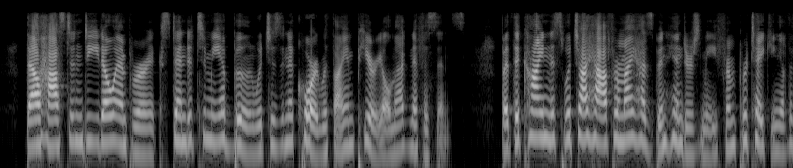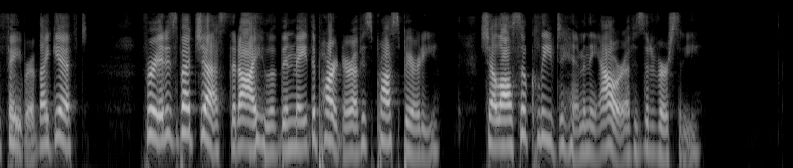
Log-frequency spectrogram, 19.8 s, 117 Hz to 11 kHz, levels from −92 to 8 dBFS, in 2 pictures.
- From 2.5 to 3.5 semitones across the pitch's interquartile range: No, average, 4.6 semitones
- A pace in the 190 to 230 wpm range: Yes, average, 195 wpm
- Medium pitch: No, high, 220 Hz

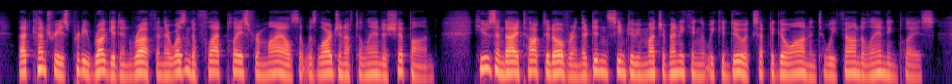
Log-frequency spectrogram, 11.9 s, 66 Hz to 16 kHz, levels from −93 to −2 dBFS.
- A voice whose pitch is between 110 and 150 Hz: Yes, low, 135 Hz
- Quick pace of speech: Yes, fast, 265 wpm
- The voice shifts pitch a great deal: No, narrow, 2.6 semitones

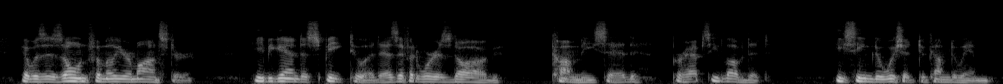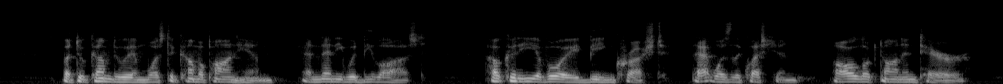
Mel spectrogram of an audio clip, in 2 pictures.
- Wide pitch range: No, average, 4.0 semitones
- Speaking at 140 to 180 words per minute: No, average, 195 wpm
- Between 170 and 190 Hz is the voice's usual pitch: No, low, 115 Hz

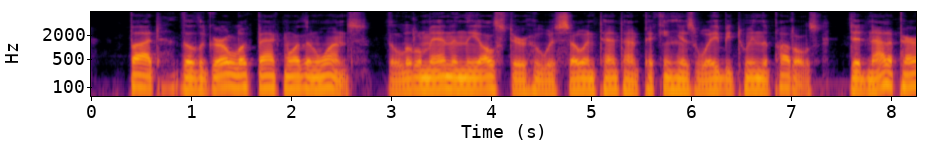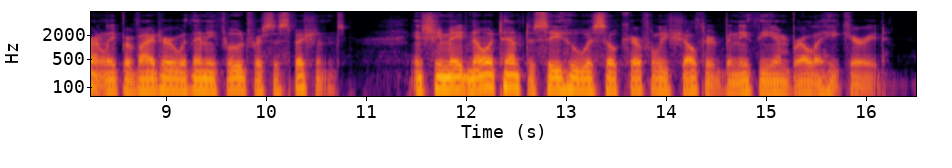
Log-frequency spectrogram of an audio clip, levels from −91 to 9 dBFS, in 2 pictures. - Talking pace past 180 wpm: Yes, average, 195 wpm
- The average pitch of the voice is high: No, very low, 80 Hz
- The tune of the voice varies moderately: Yes, average, 3.0 semitones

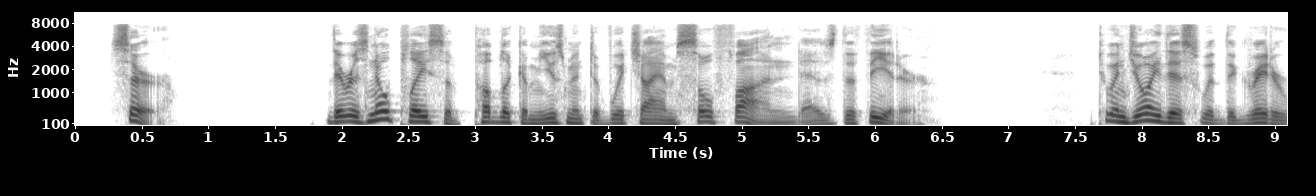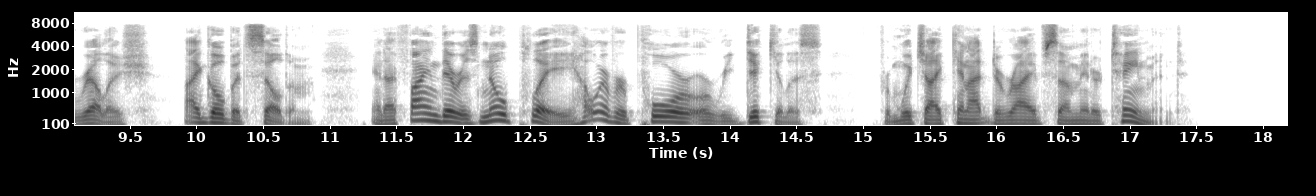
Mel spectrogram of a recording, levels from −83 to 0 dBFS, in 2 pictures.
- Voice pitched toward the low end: Yes, low, 115 Hz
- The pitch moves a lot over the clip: Yes, wide, 7.1 semitones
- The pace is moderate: Yes, average, 160 wpm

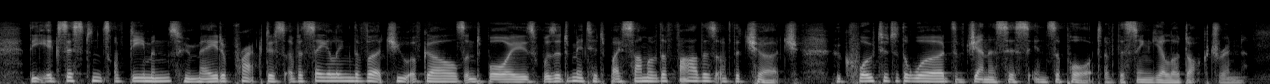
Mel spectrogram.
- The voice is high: No, low, 135 Hz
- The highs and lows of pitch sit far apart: No, average, 4.2 semitones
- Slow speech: No, average, 180 wpm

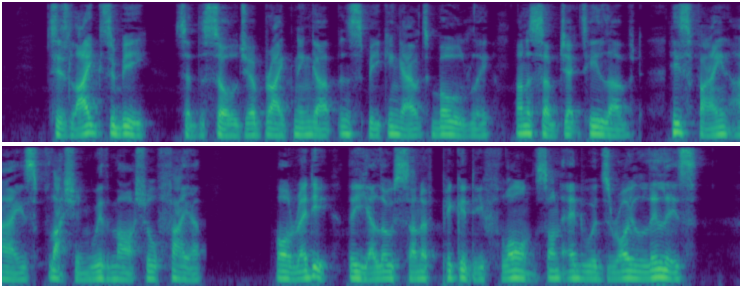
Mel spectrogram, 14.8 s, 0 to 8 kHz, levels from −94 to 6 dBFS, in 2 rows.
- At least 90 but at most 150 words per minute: No, average, 165 wpm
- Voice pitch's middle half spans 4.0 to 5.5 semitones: No, average, 2.8 semitones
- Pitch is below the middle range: Yes, low, 105 Hz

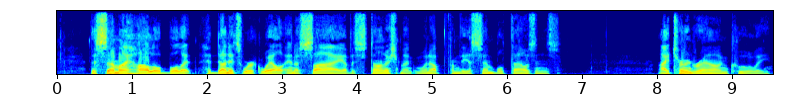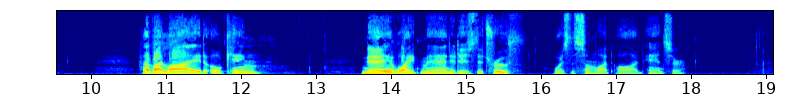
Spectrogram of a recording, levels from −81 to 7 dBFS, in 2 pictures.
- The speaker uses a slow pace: Yes, slow, 130 wpm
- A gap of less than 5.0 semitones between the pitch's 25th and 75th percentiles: Yes, average, 4.0 semitones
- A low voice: Yes, low, 120 Hz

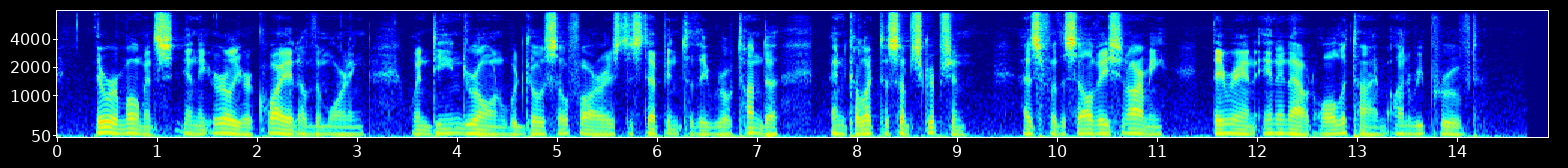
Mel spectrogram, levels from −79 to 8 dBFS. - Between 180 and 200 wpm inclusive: No, average, 170 wpm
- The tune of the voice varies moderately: Yes, average, 3.2 semitones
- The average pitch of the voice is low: Yes, very low, 95 Hz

